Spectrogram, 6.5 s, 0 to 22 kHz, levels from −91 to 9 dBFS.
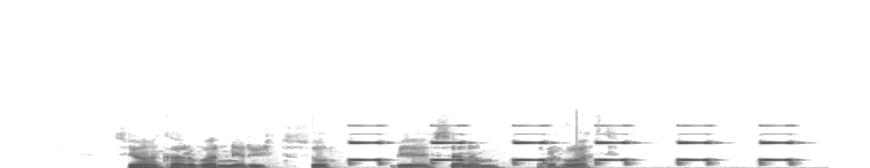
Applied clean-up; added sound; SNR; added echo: none; Bus / Alarm; -1 dB; none.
